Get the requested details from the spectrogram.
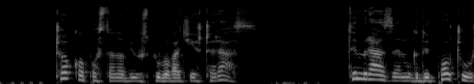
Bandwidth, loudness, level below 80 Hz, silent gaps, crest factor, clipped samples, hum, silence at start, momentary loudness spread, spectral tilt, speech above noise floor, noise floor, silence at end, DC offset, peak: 16 kHz; -37 LUFS; -70 dBFS; none; 18 dB; under 0.1%; none; 0.3 s; 11 LU; -4 dB/octave; 32 dB; -67 dBFS; 0 s; under 0.1%; -20 dBFS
